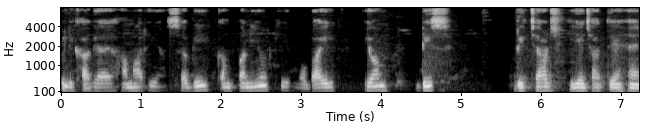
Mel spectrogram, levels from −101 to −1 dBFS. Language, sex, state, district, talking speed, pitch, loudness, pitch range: Hindi, male, Uttar Pradesh, Etah, 125 wpm, 120 Hz, -24 LUFS, 115-140 Hz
